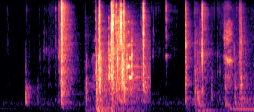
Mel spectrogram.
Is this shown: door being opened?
yes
